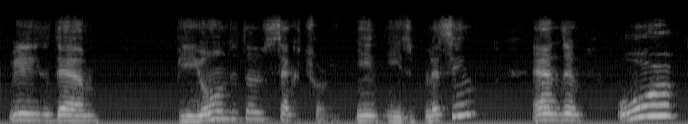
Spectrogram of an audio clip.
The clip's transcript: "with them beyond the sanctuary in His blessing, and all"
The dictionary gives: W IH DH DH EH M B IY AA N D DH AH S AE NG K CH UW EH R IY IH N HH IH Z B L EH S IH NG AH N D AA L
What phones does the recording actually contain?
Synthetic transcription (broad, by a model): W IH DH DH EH M B IY AA N D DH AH S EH K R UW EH R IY IH N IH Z B L EH S IH NG AH N D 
